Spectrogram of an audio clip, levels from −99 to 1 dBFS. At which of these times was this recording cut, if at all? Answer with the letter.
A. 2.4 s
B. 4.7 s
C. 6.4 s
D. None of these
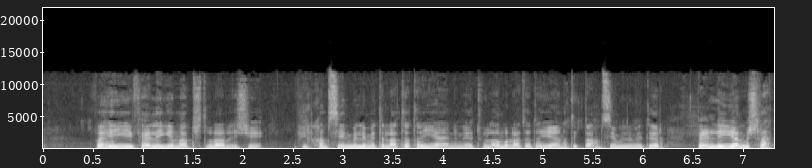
C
